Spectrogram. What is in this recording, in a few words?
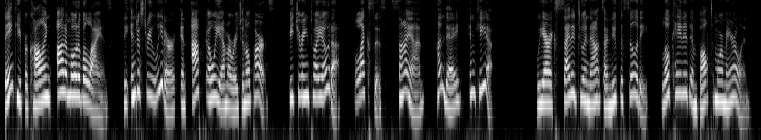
Phone Energetic Professional Warm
